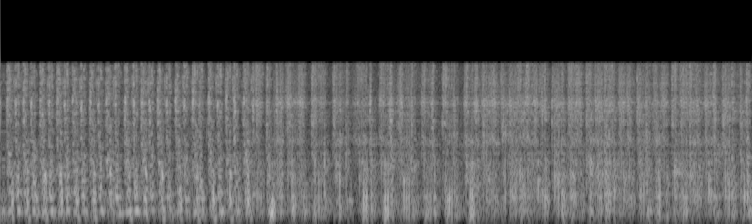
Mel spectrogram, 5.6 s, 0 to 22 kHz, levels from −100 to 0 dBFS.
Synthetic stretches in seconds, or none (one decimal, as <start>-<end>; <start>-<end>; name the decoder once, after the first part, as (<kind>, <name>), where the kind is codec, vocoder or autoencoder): 1.9-5.6 (codec, ZipCodec)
